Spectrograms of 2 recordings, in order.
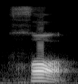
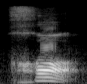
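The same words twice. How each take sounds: First: The kh is gentle with a soft friction. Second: The kh is forced from deep in the throat. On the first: The speaker calls it right. "lembut saja" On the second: The speaker calls it wrong. "dibaca berlebihan sehingga makhrajnya itu turun ke tengah tenggorokan"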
